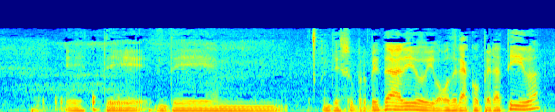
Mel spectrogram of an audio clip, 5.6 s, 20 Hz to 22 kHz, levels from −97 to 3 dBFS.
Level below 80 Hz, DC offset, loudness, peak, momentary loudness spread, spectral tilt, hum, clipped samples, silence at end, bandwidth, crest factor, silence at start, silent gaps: -34 dBFS; under 0.1%; -23 LUFS; -2 dBFS; 12 LU; -5 dB/octave; none; under 0.1%; 0 s; 8 kHz; 22 dB; 0 s; none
